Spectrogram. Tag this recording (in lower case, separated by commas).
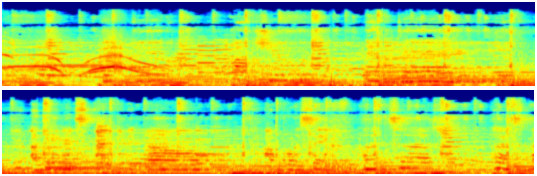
music, blues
